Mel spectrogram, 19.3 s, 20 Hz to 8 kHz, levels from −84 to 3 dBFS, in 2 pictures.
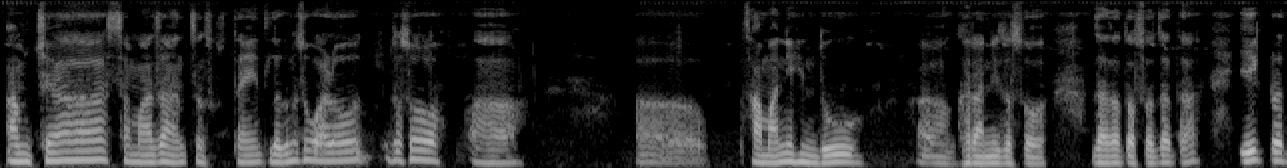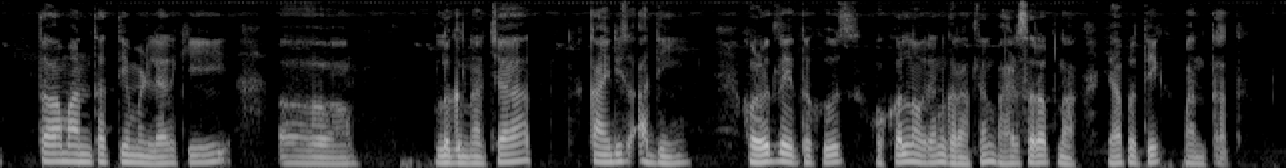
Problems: none marked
